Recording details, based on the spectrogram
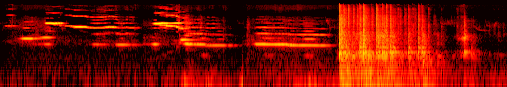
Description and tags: A squeaky metal door. Recorded with mobile phone.
iron, squeak, door, hinge, close, metal, gate, squeaky, open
